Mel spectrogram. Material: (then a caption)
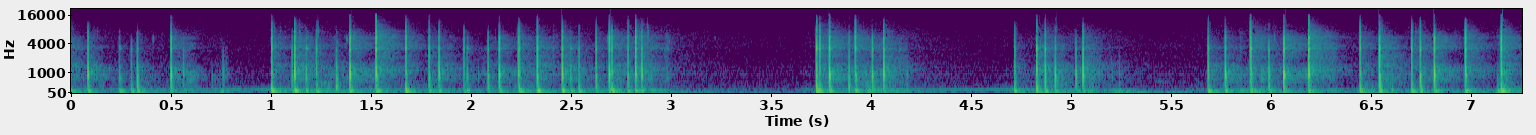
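Plastic. Long light-grey nails tap rapidly on a translucent bubble-textured plastic sheet wrapped over the ears of a 3Dio binaural microphone. The taps come in three quick bursts separated by short pauses. Each is a dry, crisp click with a bright edge and a soft low thump, dying away almost instantly.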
